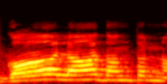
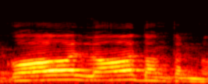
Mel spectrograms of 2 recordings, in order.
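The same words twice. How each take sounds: The two takes are said the same way.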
